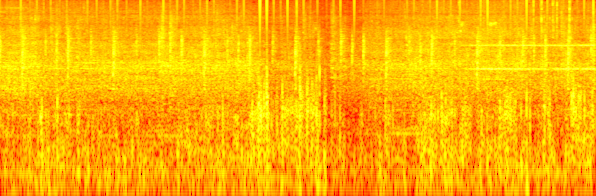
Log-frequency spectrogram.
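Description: Wind buffeting the microphone on a moving motorcycle, over the bike's engine and tyre noise.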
